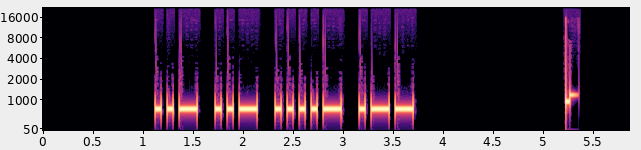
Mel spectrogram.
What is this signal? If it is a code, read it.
Morse code, heard as a keyed tone, about 20 wpm, 700 Hz. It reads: UU4W
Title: Four Challenging Letter-Number Combinations 20wpm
